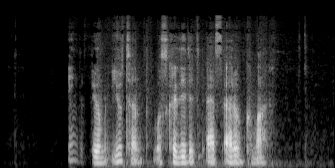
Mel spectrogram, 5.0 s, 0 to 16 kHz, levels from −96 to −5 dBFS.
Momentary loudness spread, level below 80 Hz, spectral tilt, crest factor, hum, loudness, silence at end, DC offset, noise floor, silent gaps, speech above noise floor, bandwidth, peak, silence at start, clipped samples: 20 LU; -60 dBFS; -6 dB/octave; 24 dB; none; -24 LUFS; 1 s; under 0.1%; -88 dBFS; none; 65 dB; 11.5 kHz; -2 dBFS; 1.05 s; under 0.1%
